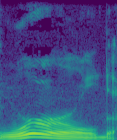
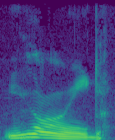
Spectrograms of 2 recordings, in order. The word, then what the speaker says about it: world: World. – World. – Yes, you have to really use the muscles in your mouth. World.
